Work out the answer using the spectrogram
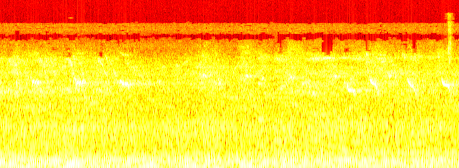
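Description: Birds chirping outdoors: short high calls repeating a few times a second over a steady low hum.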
